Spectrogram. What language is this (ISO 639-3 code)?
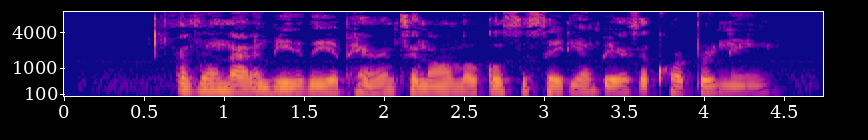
eng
